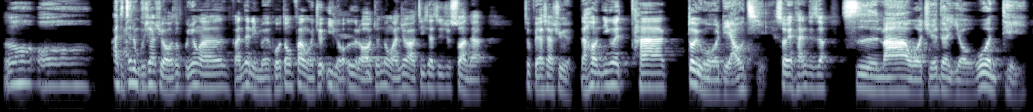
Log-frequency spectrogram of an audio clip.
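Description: A man's voice: medium pitch, brisk. A man, a feng shui teacher telling stories in casual chat and acting out the quoted dialogue. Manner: animated, acts out quoted dialogue.

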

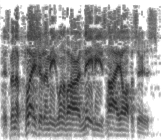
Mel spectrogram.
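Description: Lively, well-spoken old navy officer. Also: male voice, medium pitch, fairly quick. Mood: courteous. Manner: courteous, proper, well-spoken. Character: hearty, well-spoken older former naval officer. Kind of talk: 1940s radio comedy acting. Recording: noisy muffled 1940s radio recording.

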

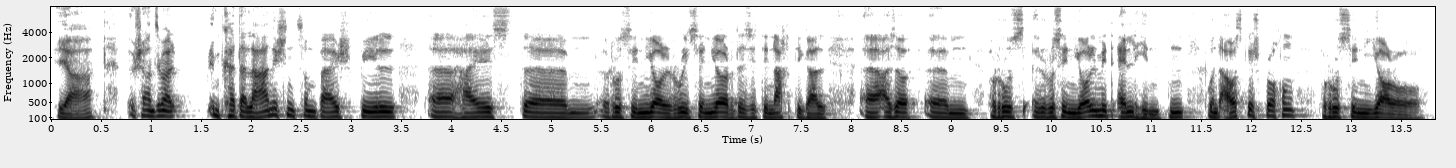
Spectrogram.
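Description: This expert guest, an older German speaker who is fluent in Spanish, lectures on history in conversation with plenty of hesitant fillers. His dark, mid-range voice moves a little slowly yet with hardly any pauses.

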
